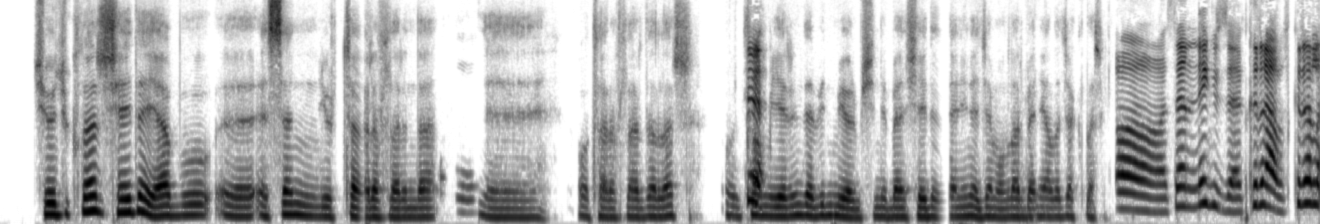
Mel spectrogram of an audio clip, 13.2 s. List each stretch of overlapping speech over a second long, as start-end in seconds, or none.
none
